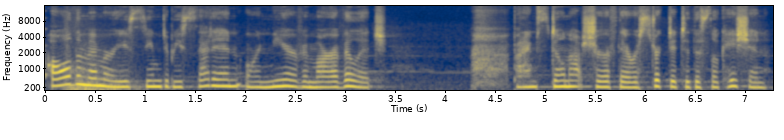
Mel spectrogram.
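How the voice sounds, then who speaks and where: A woman's voice: a little high, steady tone, a little mellow, close to an everyday voice. Woman playing a pensive young traveler, reverberant. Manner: measured, pensive, reasoning aloud. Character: thoughtful female traveler, young, calm and analytical. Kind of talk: video game character dialogue.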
